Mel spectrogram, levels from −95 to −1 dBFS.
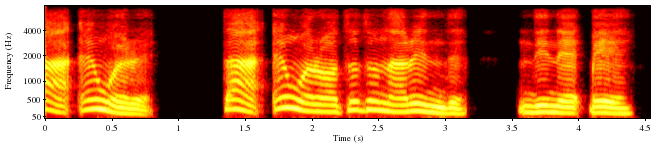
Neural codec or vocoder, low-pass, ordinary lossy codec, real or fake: codec, 16 kHz in and 24 kHz out, 1 kbps, XY-Tokenizer; 7.2 kHz; Opus, 32 kbps; fake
